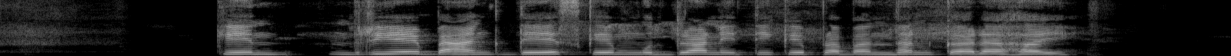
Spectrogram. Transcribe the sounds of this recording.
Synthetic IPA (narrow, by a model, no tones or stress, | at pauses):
ke | d̪ɾijəbaŋkd̪eskemud̪ɾanit̪ikepɾəbənd̪ʱənkəɾəɦəj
